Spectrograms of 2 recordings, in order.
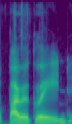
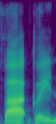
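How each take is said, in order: First: Said in the usual way. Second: "Bark Green", Barrow shortened to Bark; local Barnsley pronunciation. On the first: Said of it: "It's pronounced Bark Green". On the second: Shown as a demonstration. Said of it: "It's pronounced Bark Green, though, in Barnsley".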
